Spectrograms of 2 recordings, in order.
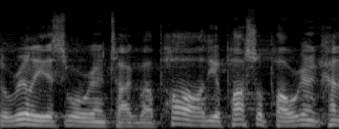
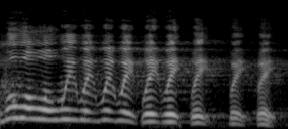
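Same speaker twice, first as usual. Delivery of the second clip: Paul as a dismissive counselor, lightly voiced; flippant counselor. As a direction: cut them off and wave it away. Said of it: "And Paul's like".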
